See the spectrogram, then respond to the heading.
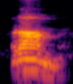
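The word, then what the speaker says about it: राम: Ram.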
